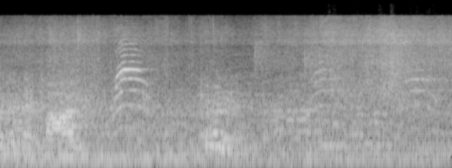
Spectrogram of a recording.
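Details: Discarded kitten gives a few thin, bending mews amid murmuring voices and broadband background noise, one clearer cry standing out early and fainter ones trailing later.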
